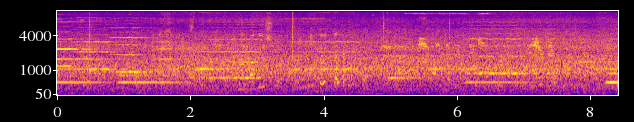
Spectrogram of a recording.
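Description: Traffic noise from a busy multi-lane road: a steady hiss of passing cars and minibuses. Soft sustained notes of background violin music run under it.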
